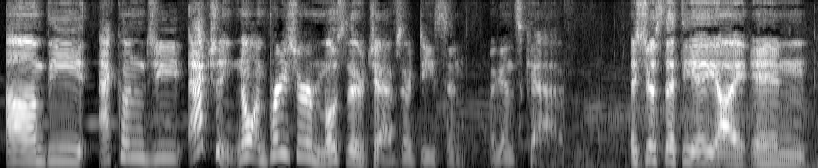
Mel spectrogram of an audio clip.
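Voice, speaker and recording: Male game streamer, bright voice and animated delivery, chatty and self-correcting, with faint music under him. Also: high voice, unhurried. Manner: chatty, answers chat, corrects himself mid-sentence. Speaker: livestreamer. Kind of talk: casual gaming livestream chat.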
